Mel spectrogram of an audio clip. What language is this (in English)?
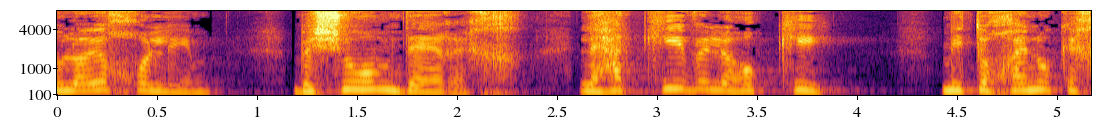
Hebrew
